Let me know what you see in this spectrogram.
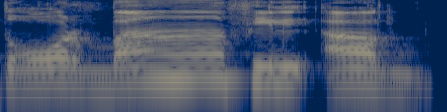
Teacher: دود بھی پر را بھی پر پڑا جائے گا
